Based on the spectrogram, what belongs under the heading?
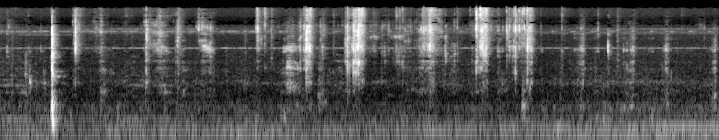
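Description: Close-miked eating of spicy Korean instant ramen: irregular chewing and mouth noises in uneven bursts, with a sharp click under a second in, over a low steady hum.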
